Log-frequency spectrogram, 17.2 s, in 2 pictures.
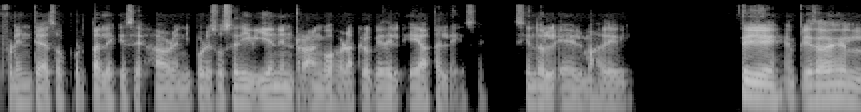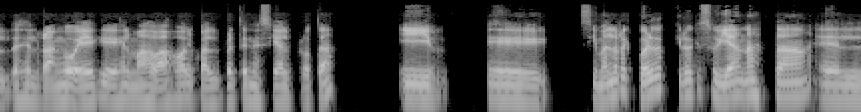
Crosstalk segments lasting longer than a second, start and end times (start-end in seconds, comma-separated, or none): none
